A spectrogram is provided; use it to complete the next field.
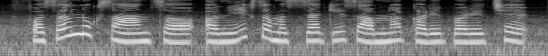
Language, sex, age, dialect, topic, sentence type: Maithili, female, 18-24, Eastern / Thethi, agriculture, statement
